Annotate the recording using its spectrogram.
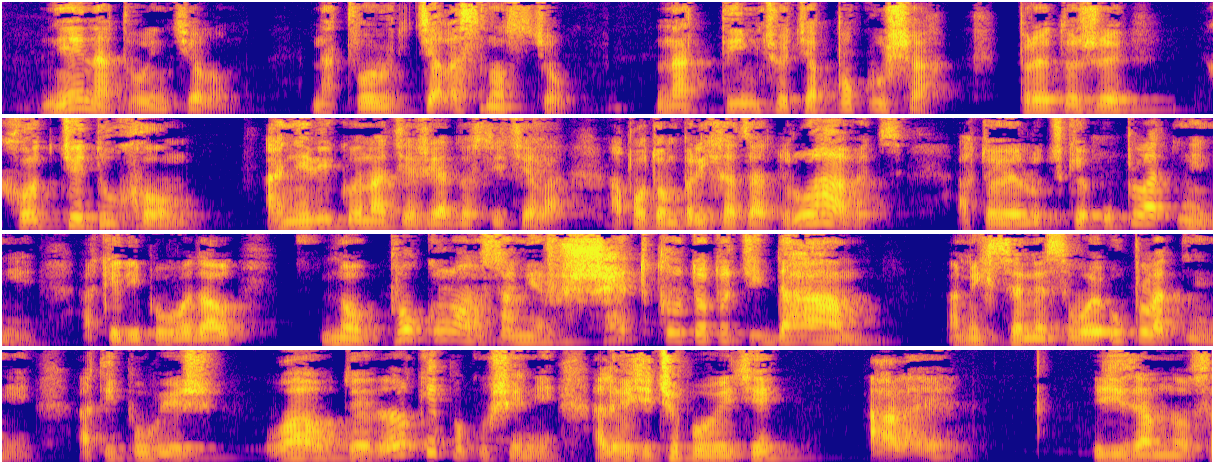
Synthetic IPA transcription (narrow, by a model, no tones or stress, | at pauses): ɲɪɛnat̪ːʋɔjimcɛlɔ̰m | nat̪ːʋɔjɔʊcɛlɛsnɔscɔ̰ʊ | nat̪ːiːmt͡ʃɔcapɔkuːʃa̰pɾɛt̪ɔʒɛxɔccɛd̪uxɔm | ʔaɲɛʋikɔnaːcɛʒɪad̪ɔscicɛla̰a̰pɔt̪ɔmpɾixaːd͡zad̪ɾuɦaːʋɛt͡s | ʔa̰t̪ɔjɛlut͡skɛːʔuplat̪ɲɛɲɪɛ̰ | akɛd̪ipɔʋɛd̪al | nɔpɔklɔnsamɪɛfʃɛt̪kɔt̪ɔt̪ɔcid̪aːm | ʔa̰mixt͡sɛmɛsʋɔjɛʔuplat̪ɲɛɲɪɛat̪ipɔʋɪɛʃ | waʊt̪ɔjɛʋɛʎkɛːpɔkuʃɛɲɪɛalɛʋɪɛcɛt͡ʃɔpɔʋɪɛcɛ | alɛ | ɛɟizamnɔʊ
